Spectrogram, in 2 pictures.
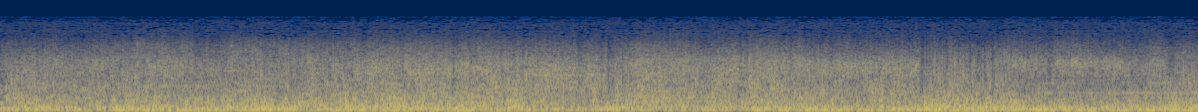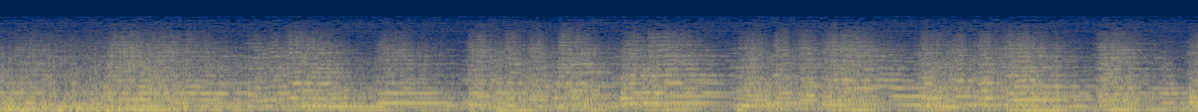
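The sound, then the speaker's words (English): Battle noise from a World War II newsreel of a US assault on a Japanese-held Pacific island: heavy, unbroken rumbling and roaring from guns and blasts. It is loud and dense throughout, with no clearly separate shots. “United States gunfire is ceaseless, and here in the heat of battle, we see a group of frightened, terror-stricken Japs rushing to a safe haven, which they never attain.”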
